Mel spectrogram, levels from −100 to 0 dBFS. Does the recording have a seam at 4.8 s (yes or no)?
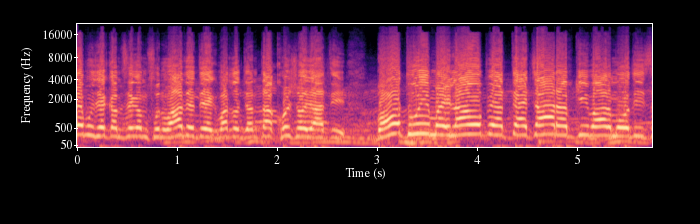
no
